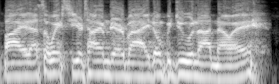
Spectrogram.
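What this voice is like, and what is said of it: Put-on Newfoundland accent. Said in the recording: “we even got the newfie accent in here. Nice.”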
